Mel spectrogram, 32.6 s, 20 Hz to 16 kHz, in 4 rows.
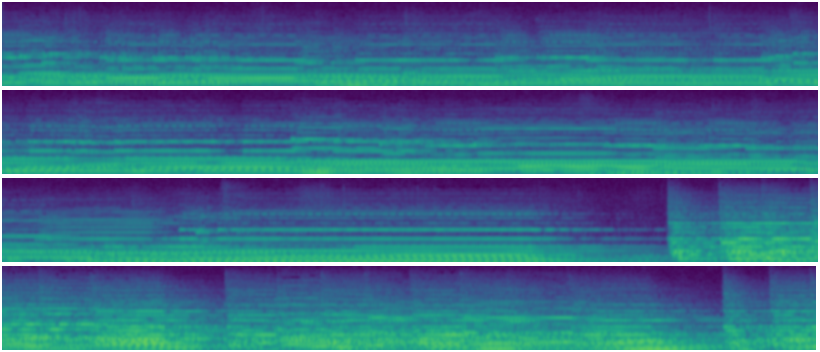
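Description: Large church pipe organ playing the introduction to a hymn in sustained chords. About 22 seconds in it breaks off briefly, then comes back louder and fuller as the hymn itself begins.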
